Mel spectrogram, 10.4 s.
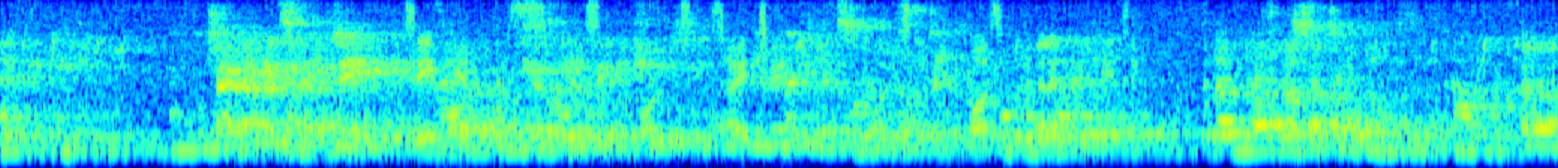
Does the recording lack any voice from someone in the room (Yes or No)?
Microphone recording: No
